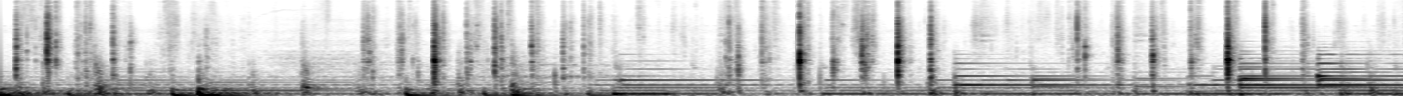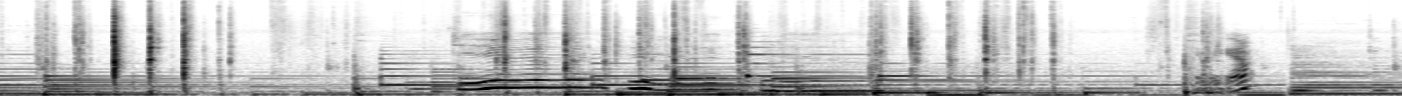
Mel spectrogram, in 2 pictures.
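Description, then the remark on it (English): A deck of oracle cards being shuffled, a rapid run of crisp flicks and taps that clusters and pauses, over a steady bed of soft background music. “Hello, can I shuffle properly, please?”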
